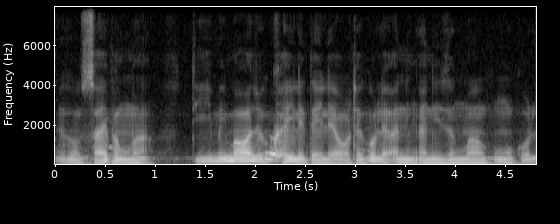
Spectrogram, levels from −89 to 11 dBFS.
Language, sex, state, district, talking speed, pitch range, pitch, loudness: Wancho, male, Arunachal Pradesh, Longding, 225 wpm, 95-105 Hz, 100 Hz, -17 LUFS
